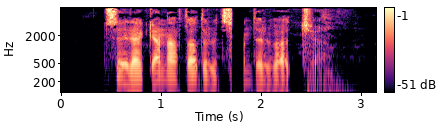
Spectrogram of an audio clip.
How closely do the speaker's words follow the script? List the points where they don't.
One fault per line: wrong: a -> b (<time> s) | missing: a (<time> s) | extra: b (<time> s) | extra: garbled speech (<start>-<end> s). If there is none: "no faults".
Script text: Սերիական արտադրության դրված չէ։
no faults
